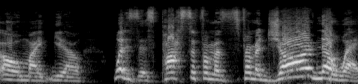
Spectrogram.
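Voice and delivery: put-on New York accent. Talking about accents, the speaker quotes the mom in the Mario movie: New York accent. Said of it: "I'm used to New York. Like in the Mario movie".

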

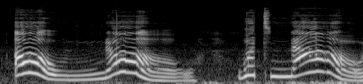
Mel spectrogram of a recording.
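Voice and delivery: slow sighing drawn-out no. Mr. little hears a tearing sound under his plane's wing, sighing. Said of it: "sighed Mr. Little".

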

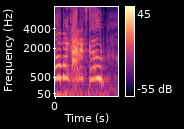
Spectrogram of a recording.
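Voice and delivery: high, loud squeal, freaking out like a fangirl.

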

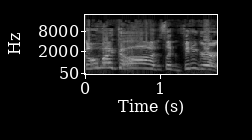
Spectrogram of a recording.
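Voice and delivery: very high, very loud, stunned, shocked outcry. Retelling a friend smelling a foot: imitating someone shocked. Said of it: "he was totally shocked".

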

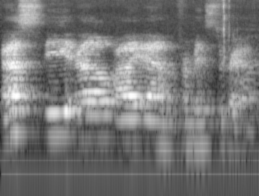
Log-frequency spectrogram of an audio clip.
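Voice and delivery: loud, slow, spelled out. Repeating a giveaway winner's name after being asked, slower and louder. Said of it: "say that a little slower and louder".

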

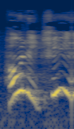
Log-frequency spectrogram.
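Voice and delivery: sudden high, loud shriek. Narrator reads the first-person hero reacting as his cousin throws up, screaming. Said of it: "I screamed".

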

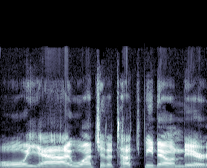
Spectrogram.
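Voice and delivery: put-on thick Wisconsin accent. Acting out somebody doing dirty talk, in a thick Wisconsinite accent. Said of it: "thick Wisconsinite accent".

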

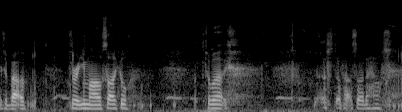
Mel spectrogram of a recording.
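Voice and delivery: out of breath, winded, halting, broken-up phrases. Just cycled home from work, stopping outside the house, out of breath. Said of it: "I'm still out of breath".

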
